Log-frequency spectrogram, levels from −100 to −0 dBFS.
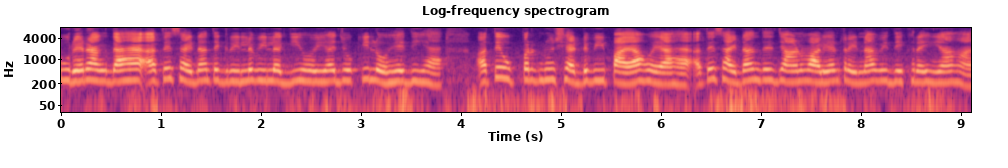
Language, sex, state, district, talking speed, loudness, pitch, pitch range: Punjabi, female, Punjab, Pathankot, 230 wpm, -19 LUFS, 240 Hz, 230-255 Hz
